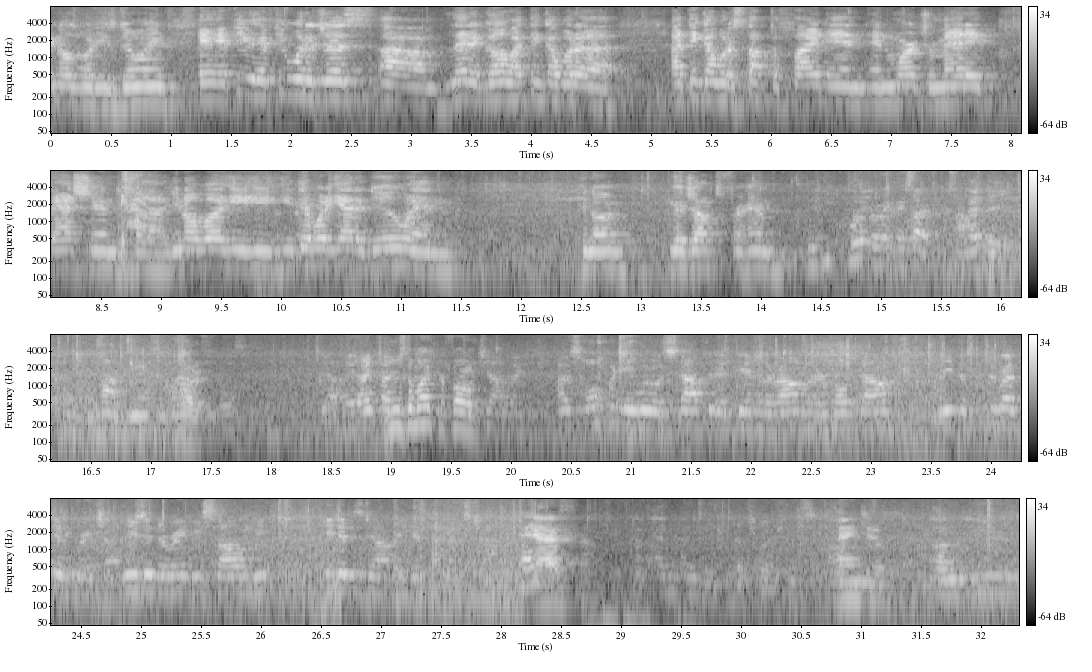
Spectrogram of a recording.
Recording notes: Post fight press conference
